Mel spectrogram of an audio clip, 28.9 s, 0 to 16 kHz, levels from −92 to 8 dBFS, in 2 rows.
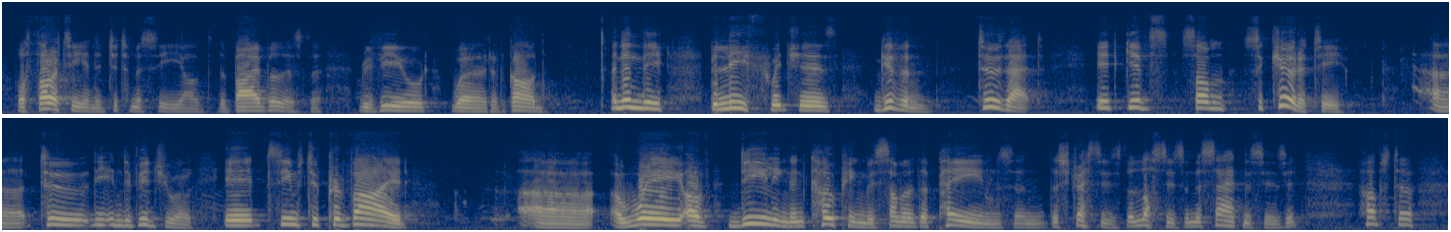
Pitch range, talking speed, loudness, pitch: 120-195 Hz, 115 wpm, -33 LUFS, 150 Hz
